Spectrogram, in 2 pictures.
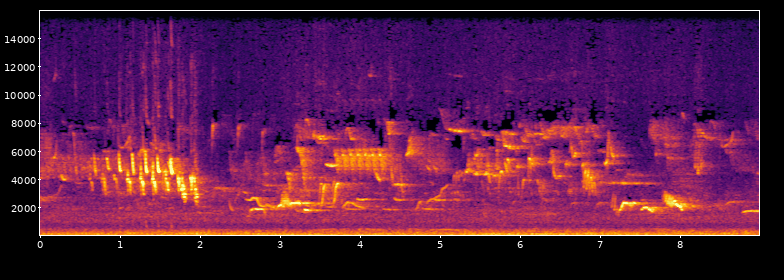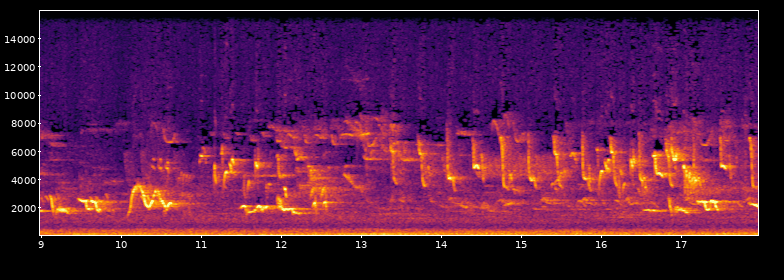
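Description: Several wild birds calling together: a dense run of short chirps and whistles, with a fast trill in the first two seconds.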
